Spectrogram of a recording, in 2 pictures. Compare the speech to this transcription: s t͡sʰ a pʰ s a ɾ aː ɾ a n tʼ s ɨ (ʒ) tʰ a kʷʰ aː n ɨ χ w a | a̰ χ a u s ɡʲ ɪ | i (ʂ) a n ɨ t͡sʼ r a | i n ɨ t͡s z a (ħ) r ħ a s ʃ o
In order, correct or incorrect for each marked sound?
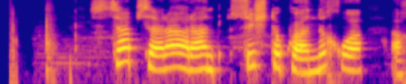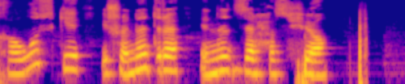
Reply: incorrect, correct, incorrect

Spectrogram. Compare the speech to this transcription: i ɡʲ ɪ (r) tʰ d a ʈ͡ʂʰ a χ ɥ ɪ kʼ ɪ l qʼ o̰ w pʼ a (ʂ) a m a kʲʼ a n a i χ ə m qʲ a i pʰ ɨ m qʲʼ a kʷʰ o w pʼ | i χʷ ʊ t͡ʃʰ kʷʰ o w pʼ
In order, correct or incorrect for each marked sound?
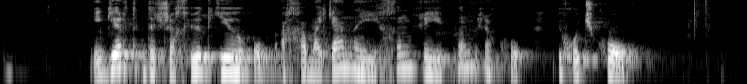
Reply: correct, incorrect

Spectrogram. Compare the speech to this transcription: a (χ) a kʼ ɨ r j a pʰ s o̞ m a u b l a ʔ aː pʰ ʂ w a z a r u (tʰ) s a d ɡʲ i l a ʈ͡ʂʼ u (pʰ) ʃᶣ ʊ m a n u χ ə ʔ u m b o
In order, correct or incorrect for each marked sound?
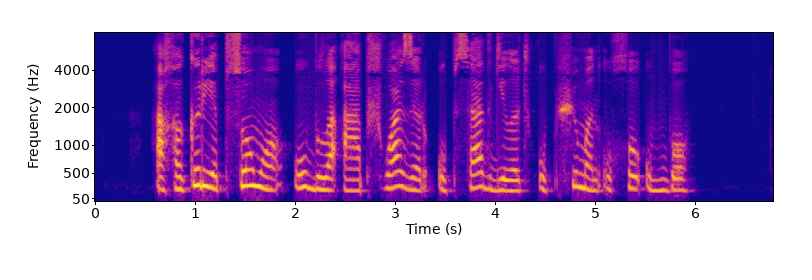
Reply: correct, incorrect, correct

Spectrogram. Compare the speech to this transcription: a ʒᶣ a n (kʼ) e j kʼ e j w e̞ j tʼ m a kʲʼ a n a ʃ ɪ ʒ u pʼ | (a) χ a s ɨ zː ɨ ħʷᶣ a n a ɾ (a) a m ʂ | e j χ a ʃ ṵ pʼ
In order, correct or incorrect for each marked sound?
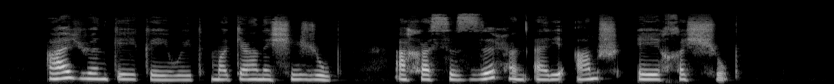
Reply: correct, correct, incorrect

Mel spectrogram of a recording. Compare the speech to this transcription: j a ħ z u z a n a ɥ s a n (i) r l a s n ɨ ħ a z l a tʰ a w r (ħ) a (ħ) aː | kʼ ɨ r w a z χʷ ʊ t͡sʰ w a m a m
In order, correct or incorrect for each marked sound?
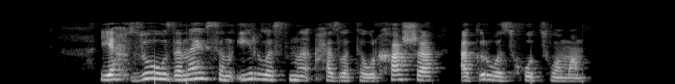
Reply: correct, incorrect, incorrect

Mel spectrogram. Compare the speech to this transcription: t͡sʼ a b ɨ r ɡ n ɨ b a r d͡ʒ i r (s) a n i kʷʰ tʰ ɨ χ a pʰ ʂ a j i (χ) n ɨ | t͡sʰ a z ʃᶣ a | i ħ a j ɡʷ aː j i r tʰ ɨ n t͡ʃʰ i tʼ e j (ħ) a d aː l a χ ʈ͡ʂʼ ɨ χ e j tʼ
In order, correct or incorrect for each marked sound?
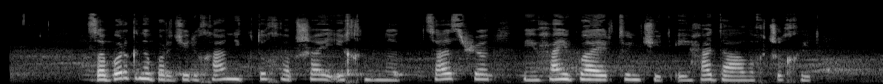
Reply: incorrect, correct, correct

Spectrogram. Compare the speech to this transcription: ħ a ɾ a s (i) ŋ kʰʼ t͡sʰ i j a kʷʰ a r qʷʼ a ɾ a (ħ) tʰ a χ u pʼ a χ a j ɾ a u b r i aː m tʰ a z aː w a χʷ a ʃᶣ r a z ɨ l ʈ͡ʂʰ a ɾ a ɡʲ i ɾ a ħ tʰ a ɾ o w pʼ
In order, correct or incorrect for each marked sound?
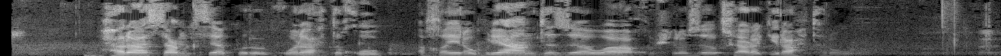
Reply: incorrect, correct

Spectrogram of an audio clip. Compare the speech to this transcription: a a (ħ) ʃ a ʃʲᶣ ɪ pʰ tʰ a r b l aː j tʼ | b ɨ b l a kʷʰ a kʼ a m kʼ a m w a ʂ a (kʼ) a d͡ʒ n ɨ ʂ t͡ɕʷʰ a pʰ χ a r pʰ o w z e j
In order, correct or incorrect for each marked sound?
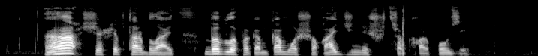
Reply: correct, incorrect

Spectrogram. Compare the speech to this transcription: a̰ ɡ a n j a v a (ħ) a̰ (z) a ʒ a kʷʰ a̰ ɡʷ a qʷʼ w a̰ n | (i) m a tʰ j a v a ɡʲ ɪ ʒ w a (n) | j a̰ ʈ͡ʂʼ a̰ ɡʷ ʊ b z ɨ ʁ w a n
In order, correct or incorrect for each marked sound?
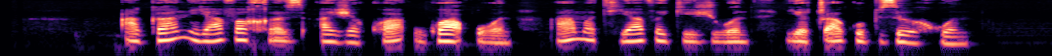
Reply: incorrect, correct, incorrect, correct

